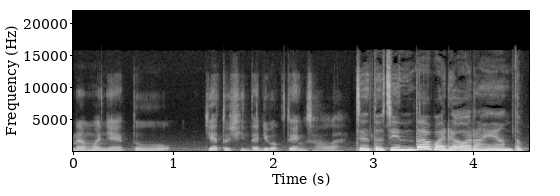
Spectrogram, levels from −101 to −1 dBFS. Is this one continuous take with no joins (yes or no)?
no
